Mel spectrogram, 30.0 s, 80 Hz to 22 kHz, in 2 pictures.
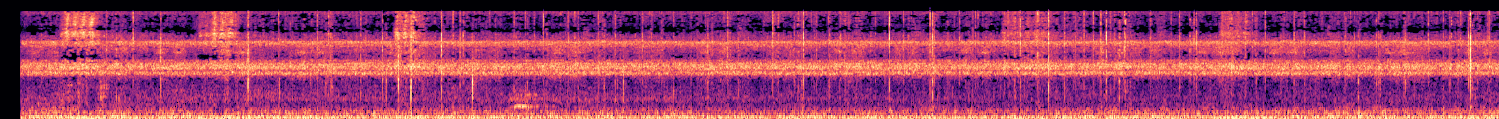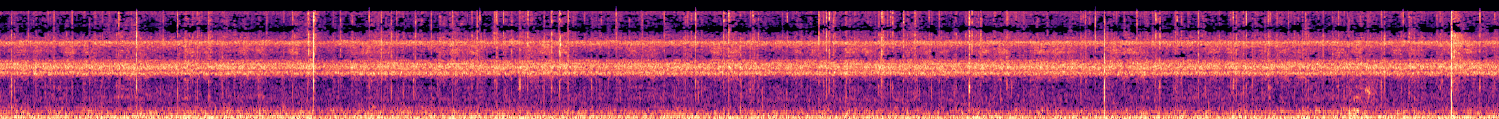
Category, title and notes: Soundscapes > Nature
This soundscape captures 4 minutes of the ambiance of a campfire at night with crackling of the wood burning and nature sounds in the background.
